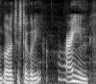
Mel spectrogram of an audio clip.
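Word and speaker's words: ع: উচ্চারণ করার চেষ্টা করি আইন গলার মধ্যে একটু নিচে বুকের দিকে যে জায়গাটির মধ্যে আমাদের সকলের একটু ছিদ্রের মত থাকে একটু জায়গাটা নিচু থাকে সেই জায়গাটার মধ্যে আমরা আঙ্গুল দিয়ে উচ্চারণ করার চেষ্টা করি আইন আইন এরপরে হরফটি হচ্ছে গাইন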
